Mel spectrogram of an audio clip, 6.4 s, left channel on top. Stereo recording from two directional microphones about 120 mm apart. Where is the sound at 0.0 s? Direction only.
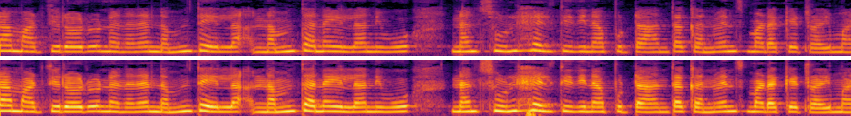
30° right (ahead or behind).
